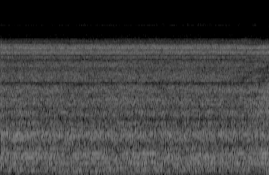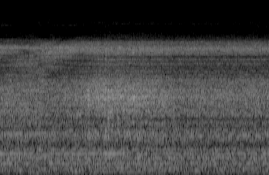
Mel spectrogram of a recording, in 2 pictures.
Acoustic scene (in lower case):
car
